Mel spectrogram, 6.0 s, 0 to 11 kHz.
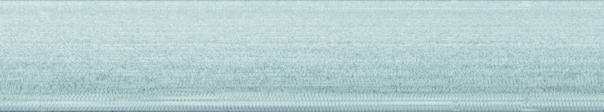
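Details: Norton P11 vintage British twin, first kick-start after carburettor disassembly and replacing dead gasoline with fresh: lumpy idle around four pulses a second with small stumbles; one pilot jet doesn't follow adjustment like the other side's and will be cleaned again.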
